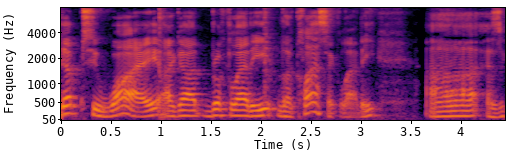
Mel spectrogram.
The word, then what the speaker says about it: Bruichladdich: Bruichladdich. That's not how you say that, actually. I believe it's properly pronounced Bruichladdich or Bruichladdich. And this stuff that's in here is the Classic Laddie.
